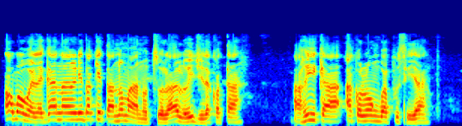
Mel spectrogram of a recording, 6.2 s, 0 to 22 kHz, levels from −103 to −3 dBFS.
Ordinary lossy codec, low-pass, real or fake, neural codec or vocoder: MP3, 64 kbps; 7.2 kHz; real; none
